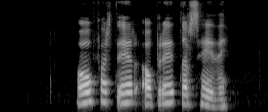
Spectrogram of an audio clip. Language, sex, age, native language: Icelandic, female, 50-59, Icelandic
